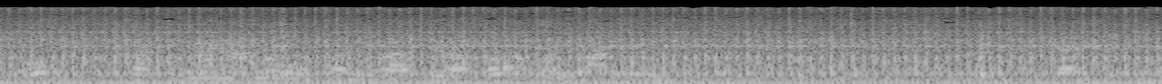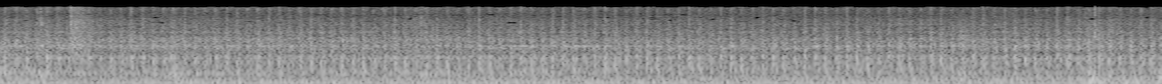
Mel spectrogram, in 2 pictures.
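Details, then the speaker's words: Isuzu Panther Touring diesel that broke down on the toll road after running out of coolant, idling after engine rebuild and refit, power steering not yet fitted; steady even clatter, no deep knock or misses, smooth and healthy. "Power steering belum dipasang karena mereka meminta untuk diservis juga. Ini bocor. Beginilah bunyinya. Mulus."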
